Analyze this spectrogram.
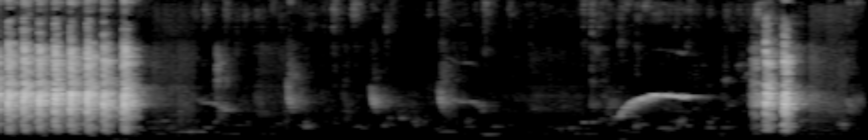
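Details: Collared kingfisher at slowed speed, a recording for training other songbirds: a one-second burst of harsh, rapidly repeated notes, then scattered soft chips, a rising whistled slur, and a second short harsh burst.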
